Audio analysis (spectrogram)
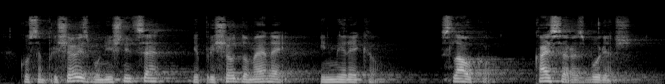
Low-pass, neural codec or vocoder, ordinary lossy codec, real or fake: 9.9 kHz; none; MP3, 48 kbps; real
